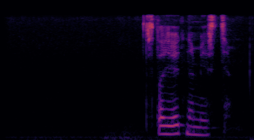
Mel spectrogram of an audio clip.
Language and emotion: Russian, neutral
